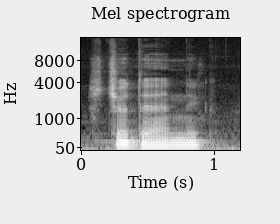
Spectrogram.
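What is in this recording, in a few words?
Ukrainian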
